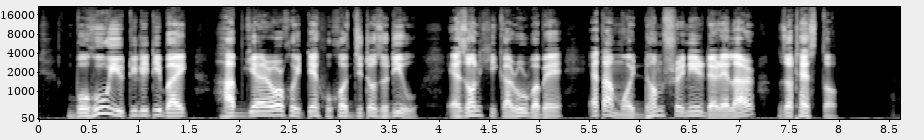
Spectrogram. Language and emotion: Assamese, neutral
